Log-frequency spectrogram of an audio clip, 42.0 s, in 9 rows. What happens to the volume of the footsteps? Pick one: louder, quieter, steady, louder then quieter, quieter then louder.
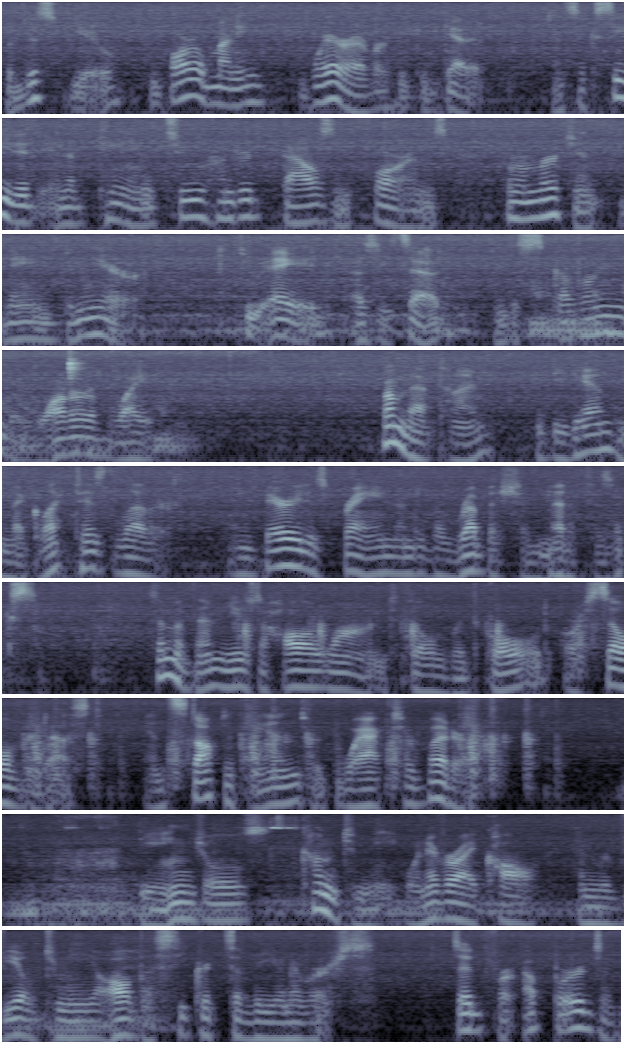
louder.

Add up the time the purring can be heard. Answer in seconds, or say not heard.
12 s.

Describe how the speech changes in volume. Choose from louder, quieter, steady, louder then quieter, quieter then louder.
steady.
